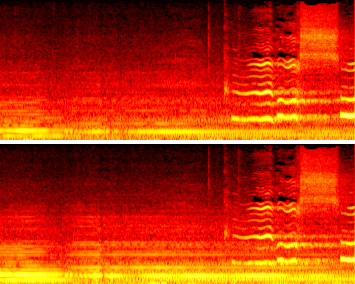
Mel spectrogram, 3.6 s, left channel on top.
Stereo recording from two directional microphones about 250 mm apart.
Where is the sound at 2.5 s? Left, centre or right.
Centre.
